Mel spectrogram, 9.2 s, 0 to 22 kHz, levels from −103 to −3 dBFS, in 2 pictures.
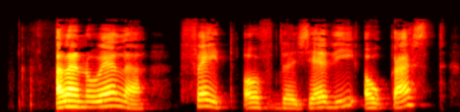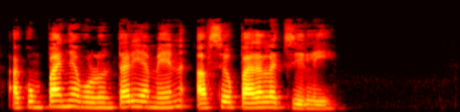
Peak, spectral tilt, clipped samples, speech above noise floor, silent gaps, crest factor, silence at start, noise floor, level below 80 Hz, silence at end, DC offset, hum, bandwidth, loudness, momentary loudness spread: -2 dBFS; -2.5 dB/octave; under 0.1%; 63 dB; none; 26 dB; 0.55 s; -90 dBFS; -86 dBFS; 1.3 s; under 0.1%; none; 11 kHz; -26 LUFS; 17 LU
